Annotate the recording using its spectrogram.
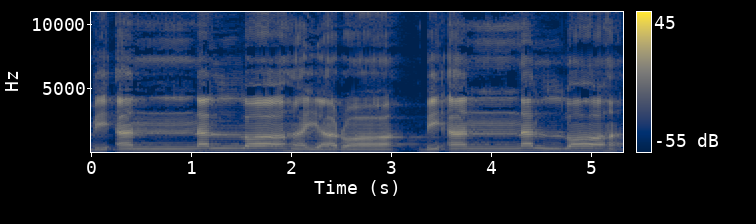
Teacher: لام کو پر پڑھا جائے گا، نون مشدد میں غنہ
